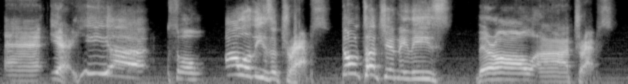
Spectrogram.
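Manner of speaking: high parrot voice; squawky bird warning. Acted. Parrot explains traps.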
